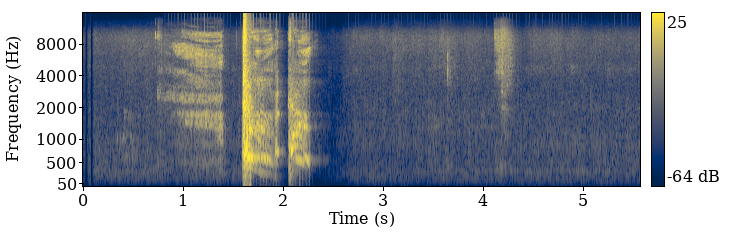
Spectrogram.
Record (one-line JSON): {"cough_length": "5.6 s", "cough_amplitude": 32768, "cough_signal_mean_std_ratio": 0.27, "survey_phase": "beta (2021-08-13 to 2022-03-07)", "age": "45-64", "gender": "Male", "wearing_mask": "No", "symptom_cough_any": true, "symptom_sore_throat": true, "symptom_onset": "3 days", "smoker_status": "Ex-smoker", "respiratory_condition_asthma": false, "respiratory_condition_other": false, "recruitment_source": "Test and Trace", "submission_delay": "2 days", "covid_test_result": "Positive", "covid_test_method": "RT-qPCR", "covid_ct_value": 28.4, "covid_ct_gene": "N gene", "covid_ct_mean": 28.6, "covid_viral_load": "430 copies/ml", "covid_viral_load_category": "Minimal viral load (< 10K copies/ml)"}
